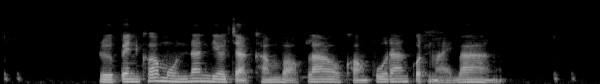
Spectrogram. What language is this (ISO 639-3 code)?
tha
